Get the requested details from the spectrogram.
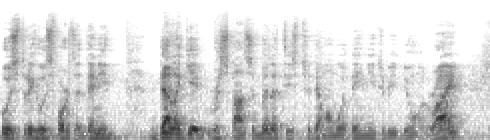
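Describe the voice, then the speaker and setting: A man's somewhat breathy, animated voice at a medium pitch and a very fast pace. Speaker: business speaker. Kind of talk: motivational talk.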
